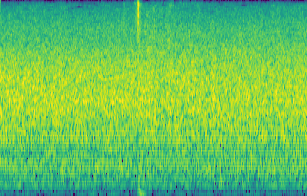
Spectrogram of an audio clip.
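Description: Steady background hiss of room noise, with one faint click about a second in.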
